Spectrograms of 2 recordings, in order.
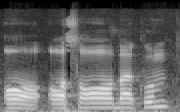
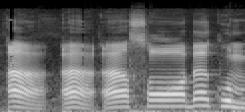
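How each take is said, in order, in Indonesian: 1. Vokal pertama dibulatkan seperti 'o'. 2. Vokal pertama adalah 'a' terbuka. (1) "nanti dia jadi o asabakum" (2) "So dia kena wama a a asabakum"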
